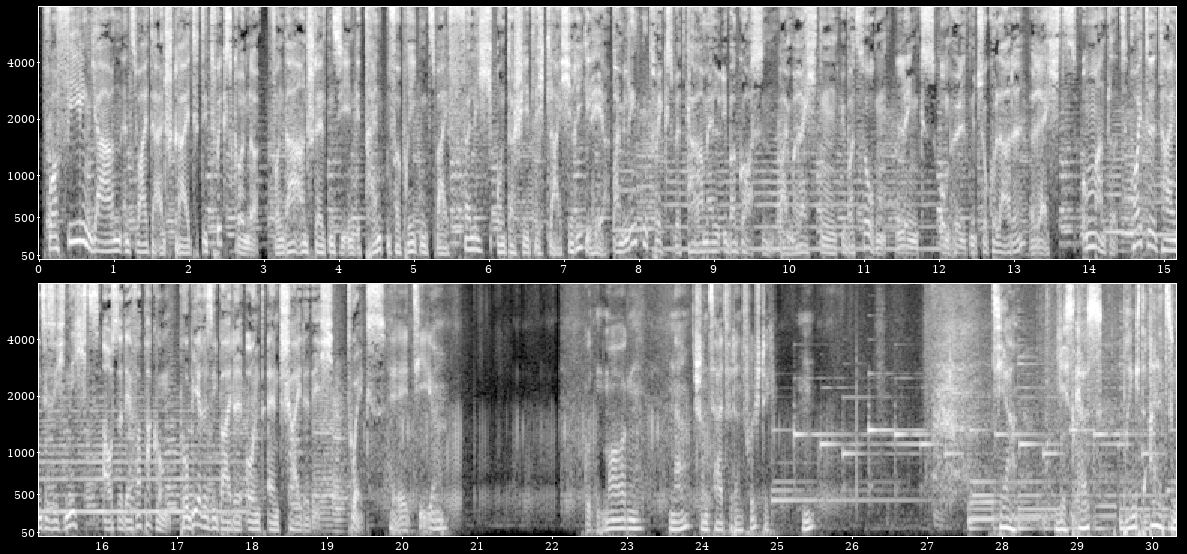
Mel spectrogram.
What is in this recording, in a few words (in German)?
Werbung D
